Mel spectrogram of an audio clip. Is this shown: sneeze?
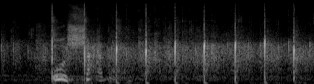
no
